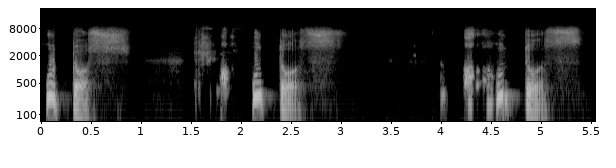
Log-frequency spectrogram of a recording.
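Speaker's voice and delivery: careful Greek "hutos", rough breath before the u; teaching pronunciation. Shown as a demonstration. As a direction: say hutos with an aspirated h and OO. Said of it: "e se pronuncia".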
